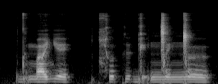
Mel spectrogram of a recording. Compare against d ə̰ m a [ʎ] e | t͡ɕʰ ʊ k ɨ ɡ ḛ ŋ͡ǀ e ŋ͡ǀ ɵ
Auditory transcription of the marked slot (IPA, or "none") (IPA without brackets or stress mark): ʎ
